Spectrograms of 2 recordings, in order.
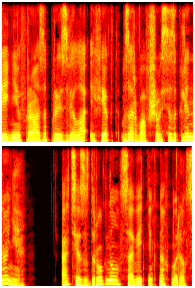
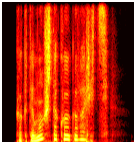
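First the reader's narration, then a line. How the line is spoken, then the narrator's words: Whisper. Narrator (Russian): прошептала она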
